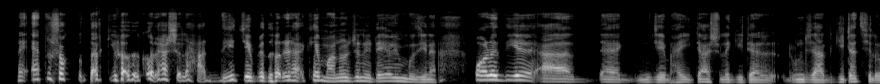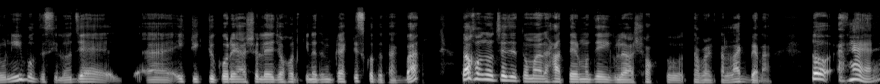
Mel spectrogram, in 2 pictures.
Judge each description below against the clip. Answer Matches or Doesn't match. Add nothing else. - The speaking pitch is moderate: Doesn't match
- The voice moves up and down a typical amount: Doesn't match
